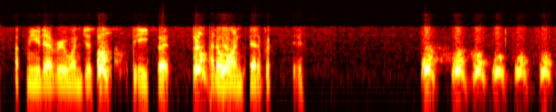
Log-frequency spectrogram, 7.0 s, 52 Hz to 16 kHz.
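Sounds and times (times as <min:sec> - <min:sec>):
speech: 0:00.2 - 0:03.9
dog barking: 0:01.2 - 0:01.6, 0:02.4 - 0:03.0, 0:05.2 - 0:06.9.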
